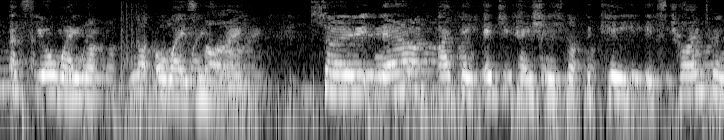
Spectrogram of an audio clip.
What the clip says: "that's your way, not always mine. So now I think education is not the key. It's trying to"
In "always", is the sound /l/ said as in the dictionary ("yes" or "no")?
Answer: yes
